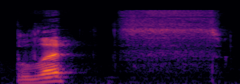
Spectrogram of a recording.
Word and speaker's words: Blitzø: Blitz, the O is silent, of course.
